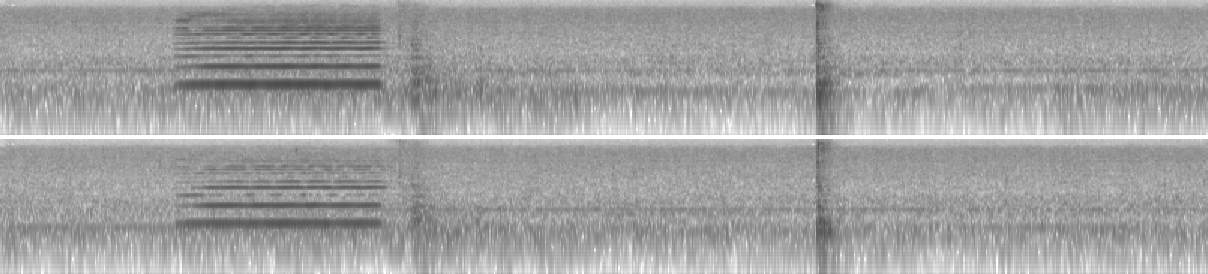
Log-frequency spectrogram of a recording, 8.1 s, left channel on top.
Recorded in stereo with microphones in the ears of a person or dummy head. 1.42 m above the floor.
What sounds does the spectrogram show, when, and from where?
1.1 s a violin: 40° left (ahead or behind), 0.8 m
2.6 s a door slam: 35° left (ahead or behind), 1.5 m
